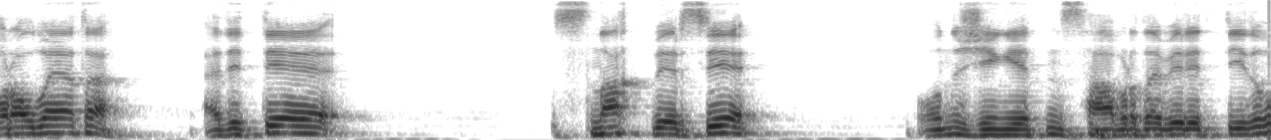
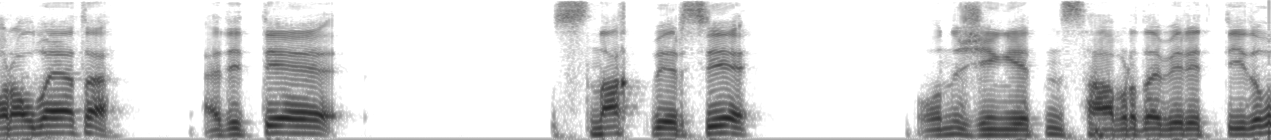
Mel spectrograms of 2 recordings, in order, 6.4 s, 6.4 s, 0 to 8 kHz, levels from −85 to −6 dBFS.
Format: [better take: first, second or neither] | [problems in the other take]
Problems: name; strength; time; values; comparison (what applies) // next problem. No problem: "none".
second | room echo; dies away in 0.5 s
